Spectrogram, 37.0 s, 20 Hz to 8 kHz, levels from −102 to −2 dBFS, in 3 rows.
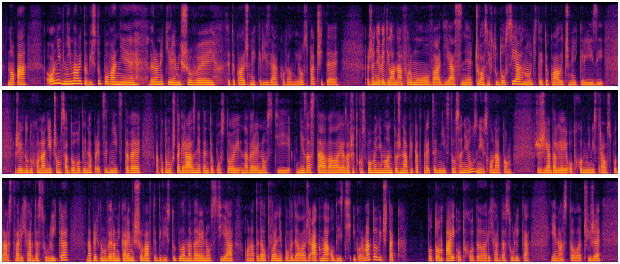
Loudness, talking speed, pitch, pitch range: -24 LUFS, 155 wpm, 180 Hz, 170-190 Hz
